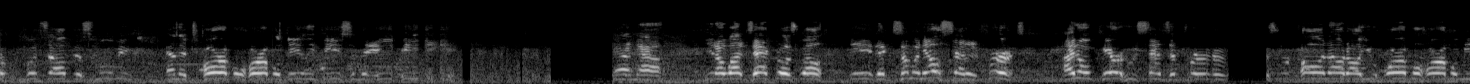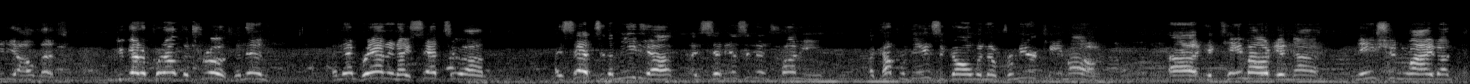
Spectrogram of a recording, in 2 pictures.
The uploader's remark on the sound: Reports Live From Behind The Scenes At President …’s Pennsylvania Rally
